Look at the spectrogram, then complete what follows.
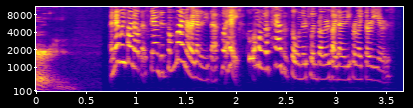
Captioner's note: voice speeds up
